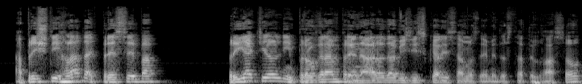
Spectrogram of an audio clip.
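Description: A man's bright, sharp voice with vocal fry and very wide pitch swings, at a moderate pace, on a very clean recording with a silent background. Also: medium pitch for a man. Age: 60s. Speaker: academic painter. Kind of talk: radio talk show interview.

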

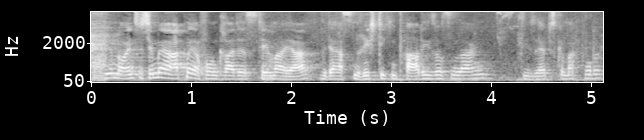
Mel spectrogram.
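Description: Speaking very fast, a man holds a fairly high pitch, fairly even intonation and very even loudness. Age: 40s. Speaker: DJ and festival organizer. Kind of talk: casual chat. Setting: club venue.

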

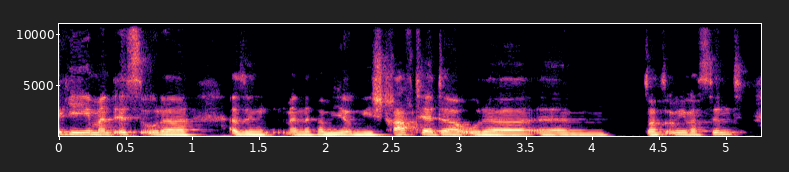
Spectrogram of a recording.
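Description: With a somewhat breathy, fairly low voice, a woman talks at a fairly quick pace. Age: 20s. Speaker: singer-songwriter. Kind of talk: interview. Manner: hesitant, many fillers.

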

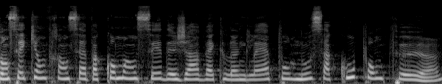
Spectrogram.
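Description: A woman speaks in a dark, mellow tone with ordinary pitch variation. The sound is dry and close with no echo, very clean, over a silent background. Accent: Portuguese. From southern Brazil, Porto Alegre. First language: Portuguese (speaking French). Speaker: Brazilian visitor to France. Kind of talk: interview. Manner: hesitant with many fillers.

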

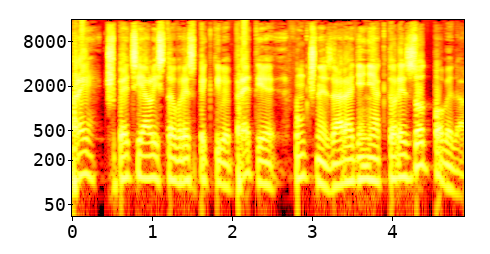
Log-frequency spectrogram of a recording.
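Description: Here is a man with a plain, everyday voice. He speaks at a fairly slow pace and a fairly low pitch. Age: 60s. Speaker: former police investigator. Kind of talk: studio interview. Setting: studio.

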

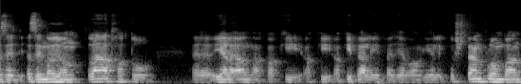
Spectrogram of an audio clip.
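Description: A man's medium-pitched voice at a very fast pace, in monotone, flat intonation. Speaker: Lutheran pastor. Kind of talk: radio interview. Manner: halting, many repetitions and fillers.

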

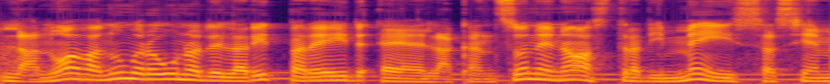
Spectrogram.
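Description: Against noticeable background noise, a man's fairly high voice makes very wide pitch swings. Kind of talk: radio DJ patter, chart countdown show presenting songs. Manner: upbeat, energetic, fluent, welcoming radio-host delivery.

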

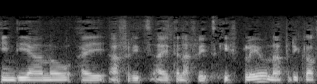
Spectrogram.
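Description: This man's fairly low voice moves at a moderate speed, his intonation monotone and flat. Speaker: interpreter. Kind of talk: consecutive interpreting. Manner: halting.

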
